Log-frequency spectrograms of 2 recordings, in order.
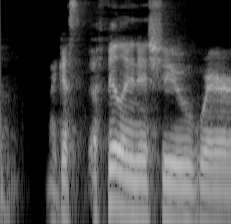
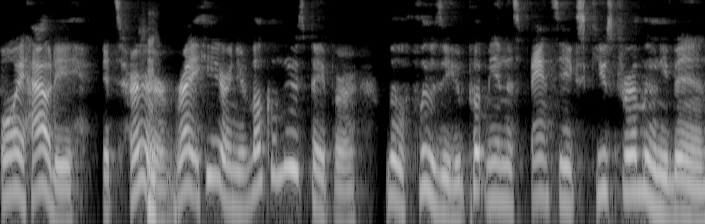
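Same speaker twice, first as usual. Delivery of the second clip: put-on goofy, rural country accent, pitched higher; 7 semitones higher than usual. Reading aloud a comic book character's line, in a goofy country accent. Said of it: "Europeans think we all sound like this".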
